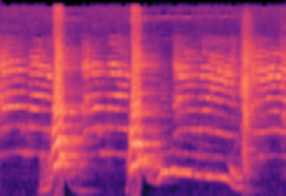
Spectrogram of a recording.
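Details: Two sharp barks from Tom, then a falling whine, as the dog responds to a puppy whose high, steady cries run underneath throughout.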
